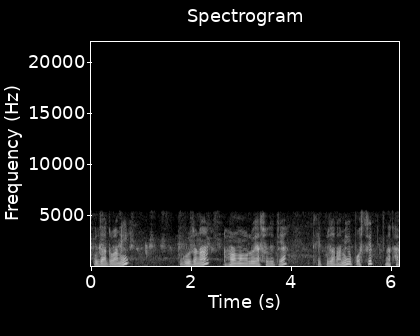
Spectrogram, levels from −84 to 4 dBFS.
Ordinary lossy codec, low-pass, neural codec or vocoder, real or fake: none; 5.4 kHz; none; real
